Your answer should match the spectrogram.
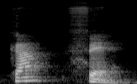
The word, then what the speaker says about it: café: A palavra café. Café. A sílaba mais forte é a última também, o fé.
